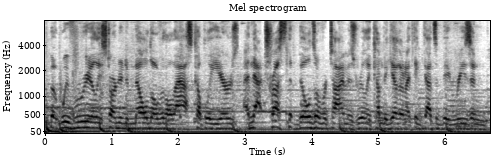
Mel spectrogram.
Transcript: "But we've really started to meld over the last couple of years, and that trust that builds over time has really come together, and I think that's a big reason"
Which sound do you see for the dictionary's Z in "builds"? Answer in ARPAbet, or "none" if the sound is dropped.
Z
